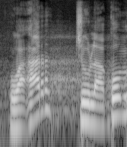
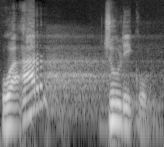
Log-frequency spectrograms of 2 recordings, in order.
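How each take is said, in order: First: The vowel before the final kum is a. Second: The vowel before the final kum is i. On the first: The feet are joined to the washing command, so they are washed. "Itu riwayatnya Imam Nafi'" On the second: The feet are joined to the wiping command, so they are wiped. "Yang kasroh"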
